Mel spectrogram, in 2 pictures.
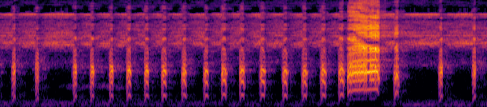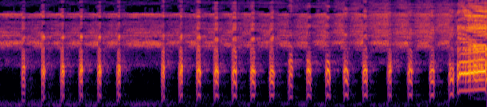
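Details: Red junglefowl hen calling for a mate: long runs of short, sharp clucks, about three per second, with brief pauses between bursts. Two loud, harsh, noisy blasts break in, over a low rumbling background.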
